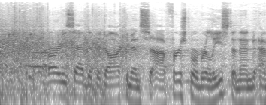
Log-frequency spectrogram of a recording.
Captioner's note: some Applause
